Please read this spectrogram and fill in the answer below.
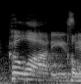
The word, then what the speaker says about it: Pilates: Pilates, yeah.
